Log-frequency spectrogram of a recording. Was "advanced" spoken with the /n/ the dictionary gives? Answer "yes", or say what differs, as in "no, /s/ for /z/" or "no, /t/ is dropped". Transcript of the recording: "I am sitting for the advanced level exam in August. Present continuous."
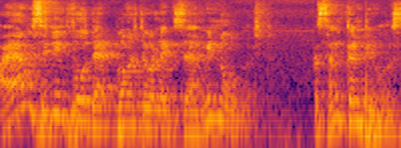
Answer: no, /n/ is dropped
